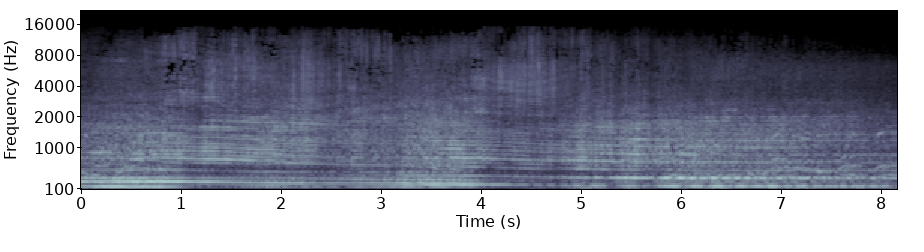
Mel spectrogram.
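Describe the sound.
Race cars speed around a track close by. A steady, loud engine roar rises and shifts as cars pass, with overlapping whining tones that carry on through the whole stretch. No one talks.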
